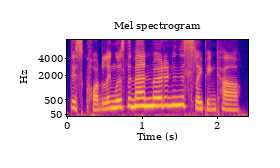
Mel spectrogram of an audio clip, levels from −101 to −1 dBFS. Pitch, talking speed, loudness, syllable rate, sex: 235 Hz, 250 wpm, -16 LUFS, 6.2 syllables/s, female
